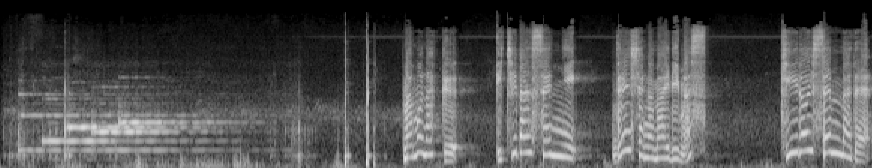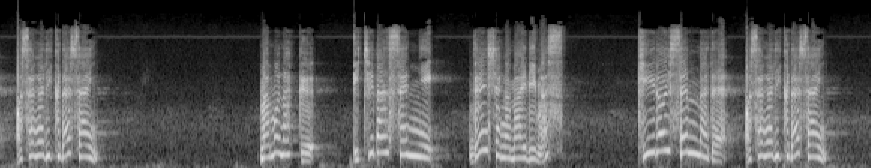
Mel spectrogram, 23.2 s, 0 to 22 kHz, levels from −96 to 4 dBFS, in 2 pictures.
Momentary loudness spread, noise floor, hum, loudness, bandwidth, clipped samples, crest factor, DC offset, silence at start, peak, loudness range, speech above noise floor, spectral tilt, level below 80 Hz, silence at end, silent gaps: 16 LU; -54 dBFS; none; -15 LUFS; 14.5 kHz; under 0.1%; 18 dB; under 0.1%; 0.25 s; 0 dBFS; 5 LU; 39 dB; -2.5 dB/octave; -48 dBFS; 0.5 s; none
